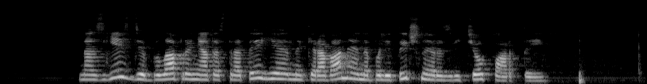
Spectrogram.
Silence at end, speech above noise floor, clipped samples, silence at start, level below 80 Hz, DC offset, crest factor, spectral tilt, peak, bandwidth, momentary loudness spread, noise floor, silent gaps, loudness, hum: 0.65 s; 50 dB; under 0.1%; 0.8 s; -60 dBFS; under 0.1%; 18 dB; -6.5 dB/octave; -6 dBFS; 9.2 kHz; 13 LU; -71 dBFS; none; -22 LUFS; none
